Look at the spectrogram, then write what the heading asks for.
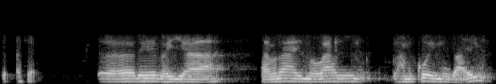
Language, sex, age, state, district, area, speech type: Hindi, male, 18-30, Bihar, Begusarai, rural, conversation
